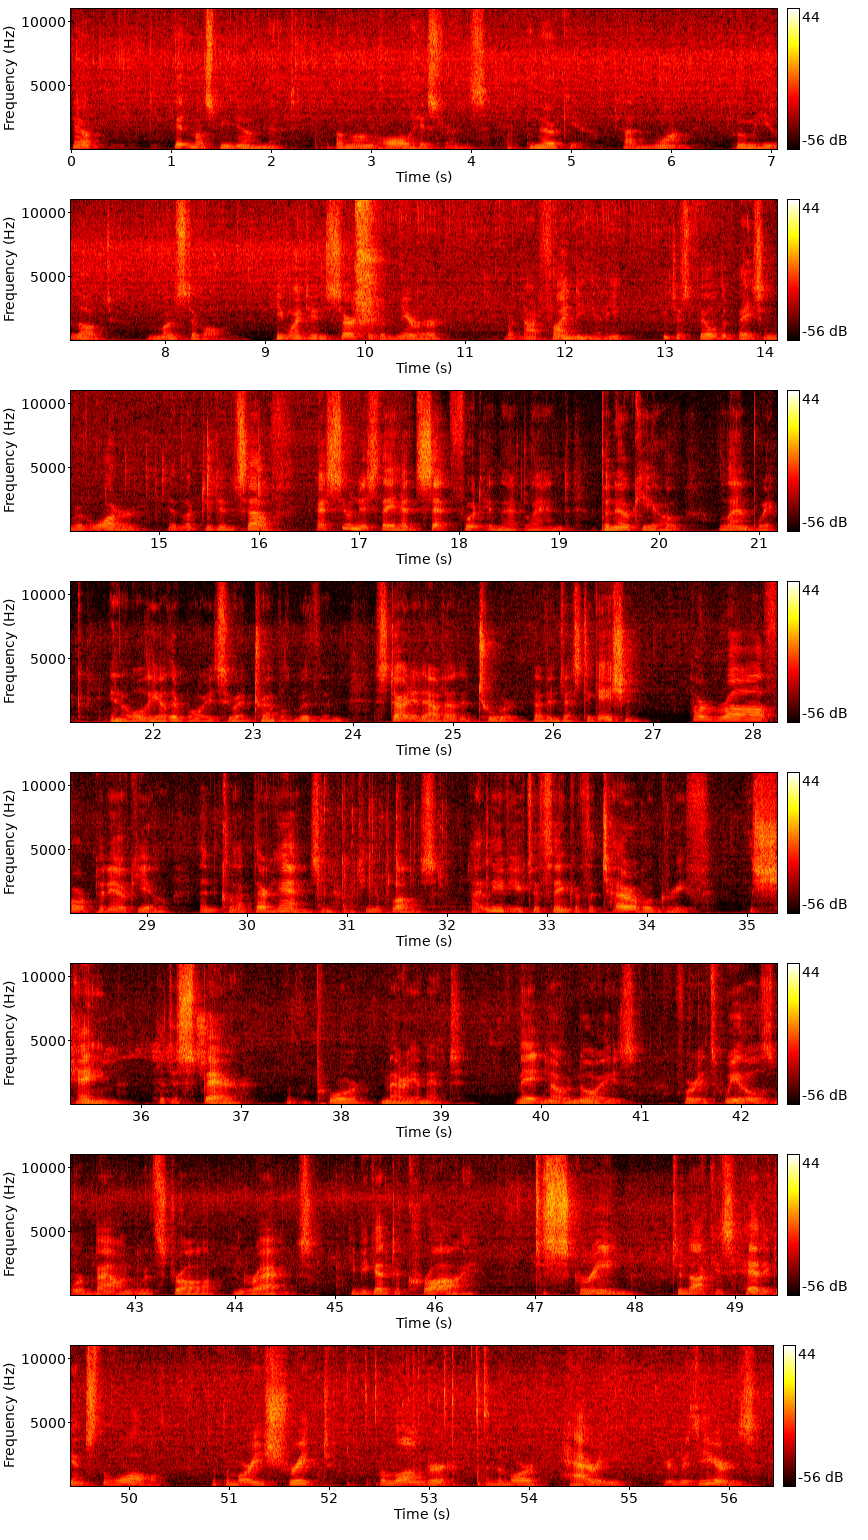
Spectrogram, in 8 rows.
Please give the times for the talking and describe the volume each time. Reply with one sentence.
You can hear the talking from 0.0 to 10.8 s, at a steady volume; and from 11.4 to 56.3 s, at a steady volume.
